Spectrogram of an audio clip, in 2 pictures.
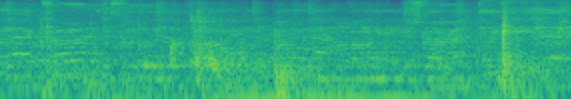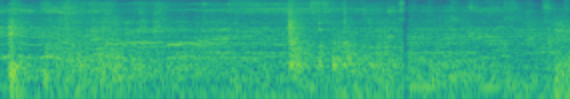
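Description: Bowling alley noise: background music and chatter over the low rumble of bowling balls rolling down the lanes. A few sharp knocks from balls and pins come through, the loudest about four seconds in.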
